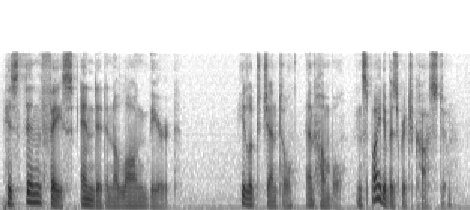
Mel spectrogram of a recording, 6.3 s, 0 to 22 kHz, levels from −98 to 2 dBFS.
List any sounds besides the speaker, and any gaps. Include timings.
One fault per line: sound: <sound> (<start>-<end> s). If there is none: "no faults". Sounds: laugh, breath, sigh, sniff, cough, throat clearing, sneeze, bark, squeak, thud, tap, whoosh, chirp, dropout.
no faults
